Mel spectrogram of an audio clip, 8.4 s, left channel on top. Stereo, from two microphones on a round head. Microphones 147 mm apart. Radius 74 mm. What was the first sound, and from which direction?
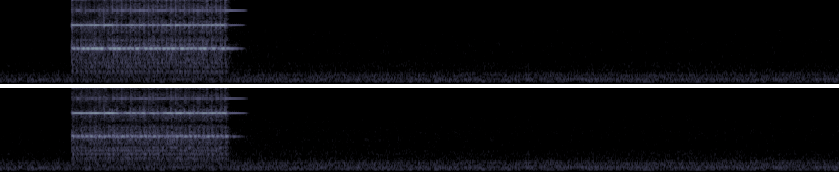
A phone ringing, 55° left (ahead or behind).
